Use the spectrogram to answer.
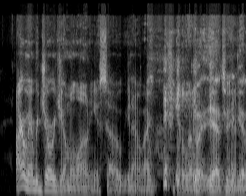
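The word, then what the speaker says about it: Giorgia Meloni: an easy one either Georgia Maloney yeah yeah so rhymes with baloney so that's my that's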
